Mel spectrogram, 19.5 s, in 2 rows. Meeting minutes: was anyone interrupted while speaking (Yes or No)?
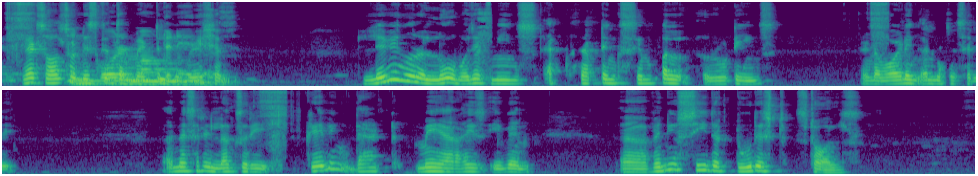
Yes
